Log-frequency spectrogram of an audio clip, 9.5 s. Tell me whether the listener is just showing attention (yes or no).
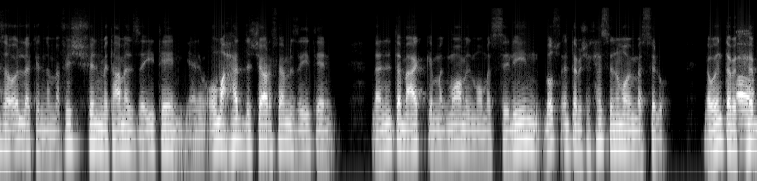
yes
